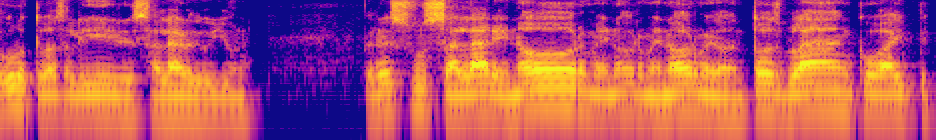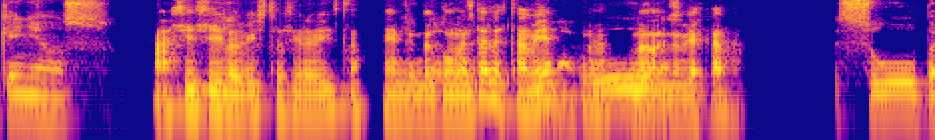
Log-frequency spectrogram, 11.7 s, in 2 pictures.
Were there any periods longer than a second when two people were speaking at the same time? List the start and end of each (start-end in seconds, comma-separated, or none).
8.3-10.2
